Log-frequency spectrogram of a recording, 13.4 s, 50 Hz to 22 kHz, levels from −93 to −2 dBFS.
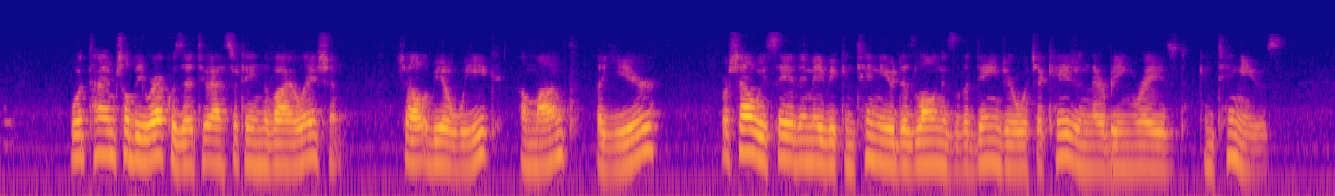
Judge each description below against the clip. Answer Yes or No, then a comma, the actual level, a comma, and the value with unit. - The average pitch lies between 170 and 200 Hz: No, medium, 140 Hz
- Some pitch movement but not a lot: Yes, average, 4.4 semitones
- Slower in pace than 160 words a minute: No, average, 165 wpm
